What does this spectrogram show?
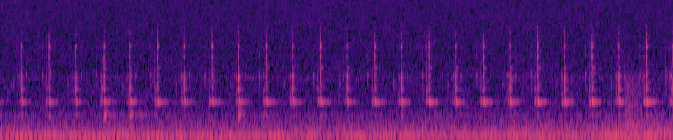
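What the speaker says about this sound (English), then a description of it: "The rhythm of a clock's balance wheel can be heard in its steady tick-tock." Steady, quick ticking from a clock's balance wheel, evenly spaced and faint over a low background hum, with no voices.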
